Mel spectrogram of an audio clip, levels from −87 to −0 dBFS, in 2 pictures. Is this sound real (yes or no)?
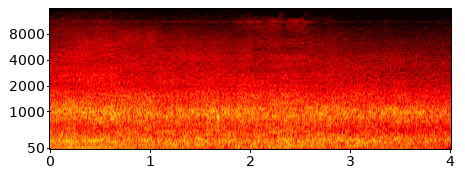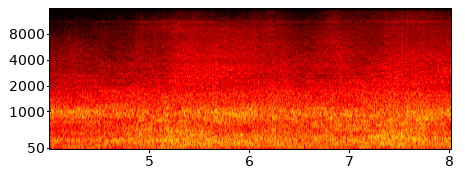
no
